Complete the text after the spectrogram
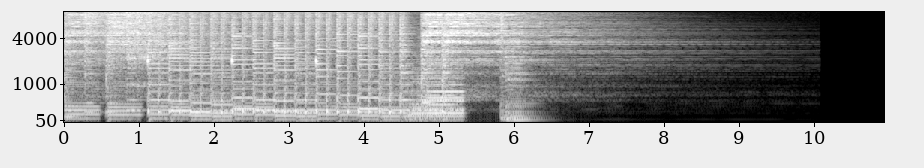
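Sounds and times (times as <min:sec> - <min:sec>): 
unswung jazz music: 0:00.0 - 0:06.8.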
